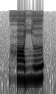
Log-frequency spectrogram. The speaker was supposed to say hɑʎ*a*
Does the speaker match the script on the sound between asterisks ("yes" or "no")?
no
